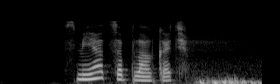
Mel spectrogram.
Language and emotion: Russian, neutral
